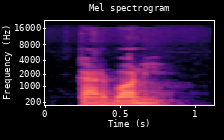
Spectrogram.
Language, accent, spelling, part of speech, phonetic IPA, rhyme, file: Catalan, Valencia, carboni, noun, [kaɾˈbɔ.ni], -ɔni, LL-Q7026 (cat)-carboni.wav
- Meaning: carbon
